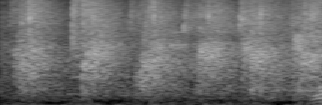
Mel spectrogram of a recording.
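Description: A wrestling crowd applauds and cheers in rolling surges, the clapping swelling and easing in repeated waves, loud and close.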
